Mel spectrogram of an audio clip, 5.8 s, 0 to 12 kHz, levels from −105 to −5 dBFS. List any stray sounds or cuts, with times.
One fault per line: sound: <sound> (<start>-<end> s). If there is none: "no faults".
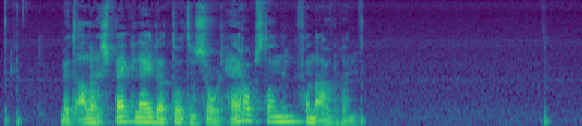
no faults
